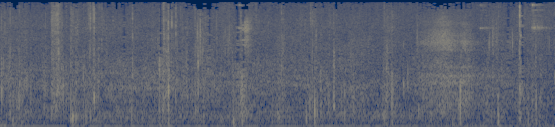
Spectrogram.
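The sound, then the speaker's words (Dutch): Steady footsteps crunch along an outdoor path at a relaxed walking pace, each step a soft thud over a constant low background rumble, with a faint high chirp drifting in. “Dus wandelen, praten en vogels eh, spotten, dat is een combinatie, denk ik, Dat je alleen maar tegen een boom loopt.”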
